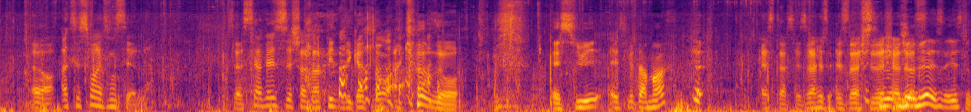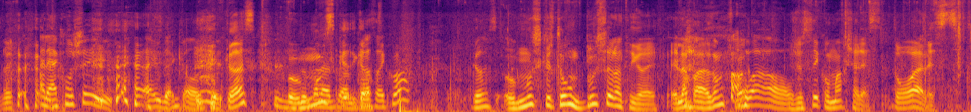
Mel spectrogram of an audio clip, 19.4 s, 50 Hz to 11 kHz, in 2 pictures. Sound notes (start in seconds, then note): 7.8 in awful Spanish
